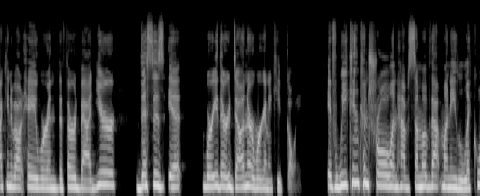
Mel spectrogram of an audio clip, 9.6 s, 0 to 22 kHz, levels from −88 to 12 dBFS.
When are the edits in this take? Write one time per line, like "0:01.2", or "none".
0:06.4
